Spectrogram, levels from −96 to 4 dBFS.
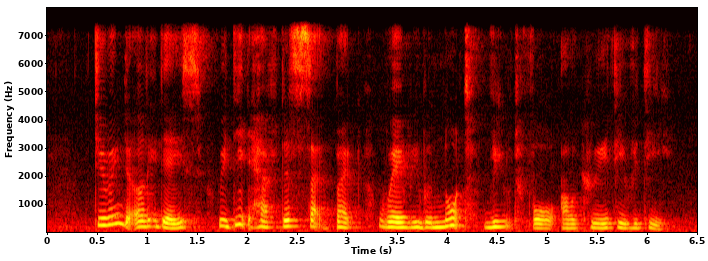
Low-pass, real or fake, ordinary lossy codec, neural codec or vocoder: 7.2 kHz; fake; none; vocoder, 22.05 kHz, 80 mel bands, Vocos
